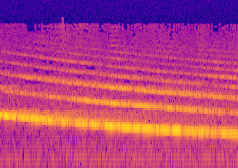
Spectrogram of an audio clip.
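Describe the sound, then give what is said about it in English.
An emergency vehicle siren wails loudly and steadily outside, its tone gliding slowly downward as it passes, with faint traffic rumble underneath and no voices. “There's so many sirens today.”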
